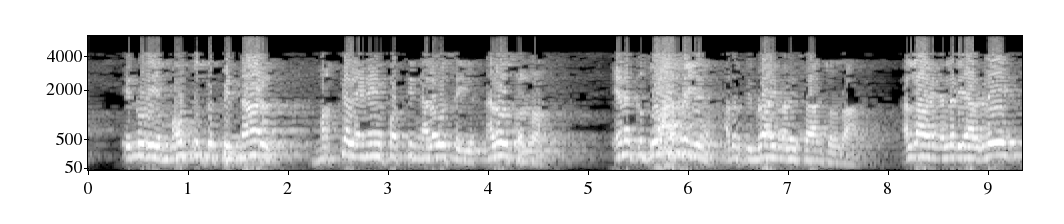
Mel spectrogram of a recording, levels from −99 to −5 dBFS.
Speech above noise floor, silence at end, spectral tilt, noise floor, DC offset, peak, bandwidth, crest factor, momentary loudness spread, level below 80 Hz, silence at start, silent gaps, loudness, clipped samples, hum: 28 dB; 0 s; -6.5 dB/octave; -35 dBFS; under 0.1%; 0 dBFS; 6 kHz; 8 dB; 12 LU; -42 dBFS; 0.35 s; none; -8 LUFS; 3%; none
